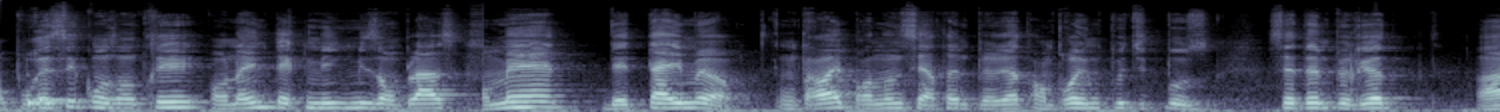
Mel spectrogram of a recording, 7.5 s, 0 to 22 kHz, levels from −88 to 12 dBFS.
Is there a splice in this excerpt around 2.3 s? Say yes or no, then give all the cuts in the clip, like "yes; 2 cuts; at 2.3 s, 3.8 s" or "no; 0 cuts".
yes; 1 cut; at 2.3 s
